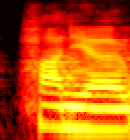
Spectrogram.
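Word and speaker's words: Chania: the island of cre and the City of Hana a lot of people spell say CH so it's chi c h n i a it's actually pronounced Hana where the sea is silent man what a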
